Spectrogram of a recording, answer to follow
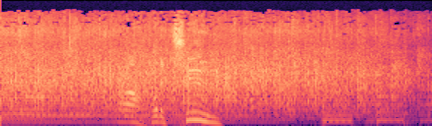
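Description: Crowd applause and cheering with a couple of short whoops about a second in, fading near the end. The last electric-guitar chord of the song rings under it at first.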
